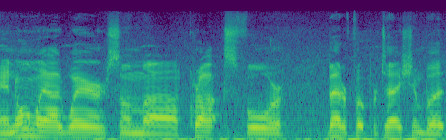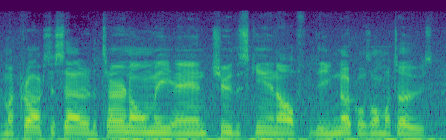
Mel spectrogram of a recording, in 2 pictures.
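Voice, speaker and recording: The sound is dry with no echo as a man talks at a moderate pace over light background noise. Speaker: DIY welding channel host. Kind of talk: casual vlog chat. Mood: hot, sweaty, good-humoured. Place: garden. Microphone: camera far.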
